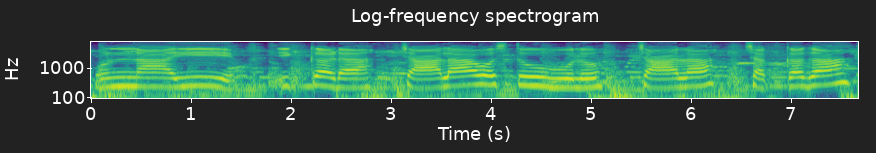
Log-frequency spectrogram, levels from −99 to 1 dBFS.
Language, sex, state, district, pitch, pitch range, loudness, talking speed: Telugu, female, Andhra Pradesh, Sri Satya Sai, 245 Hz, 225-260 Hz, -12 LUFS, 45 wpm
